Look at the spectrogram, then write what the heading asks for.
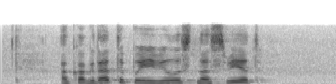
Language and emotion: Russian, neutral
